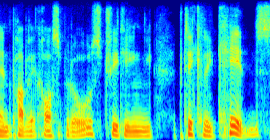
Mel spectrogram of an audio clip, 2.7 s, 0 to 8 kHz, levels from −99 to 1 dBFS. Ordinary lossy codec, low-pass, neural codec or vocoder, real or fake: Opus, 32 kbps; 7.2 kHz; codec, 16 kHz, 4.8 kbps, FACodec; fake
